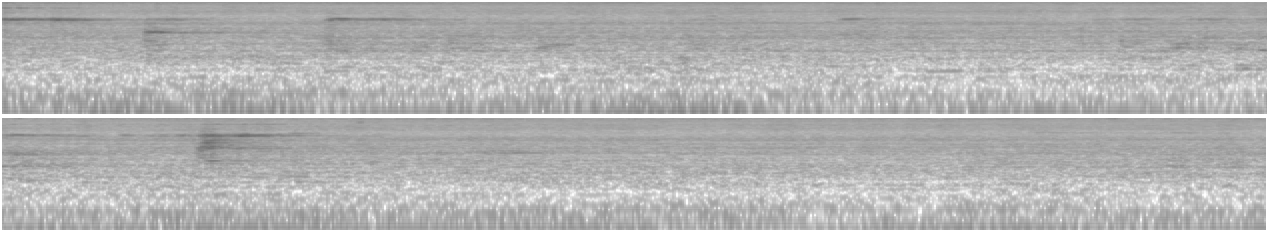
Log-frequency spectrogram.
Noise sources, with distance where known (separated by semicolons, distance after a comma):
unidentified human voice, far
